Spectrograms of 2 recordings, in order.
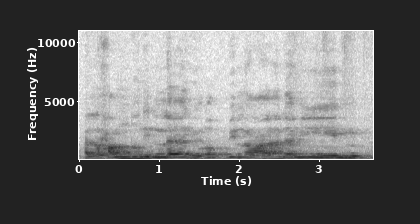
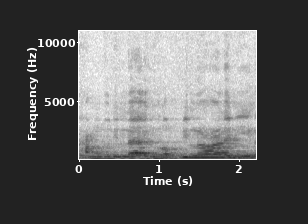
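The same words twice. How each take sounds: First: It is recited at a normal, unhurried pace. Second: It is recited a little faster.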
